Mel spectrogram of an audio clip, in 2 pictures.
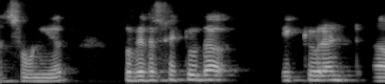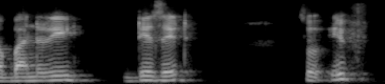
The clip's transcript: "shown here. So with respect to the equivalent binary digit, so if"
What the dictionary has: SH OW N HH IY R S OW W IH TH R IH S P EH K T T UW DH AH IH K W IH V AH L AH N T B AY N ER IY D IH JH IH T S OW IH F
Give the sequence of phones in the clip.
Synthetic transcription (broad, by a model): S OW N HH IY R S OW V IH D R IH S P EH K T T UW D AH IH K W IH V AH L AH N T B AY N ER IY D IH Z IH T S OW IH F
